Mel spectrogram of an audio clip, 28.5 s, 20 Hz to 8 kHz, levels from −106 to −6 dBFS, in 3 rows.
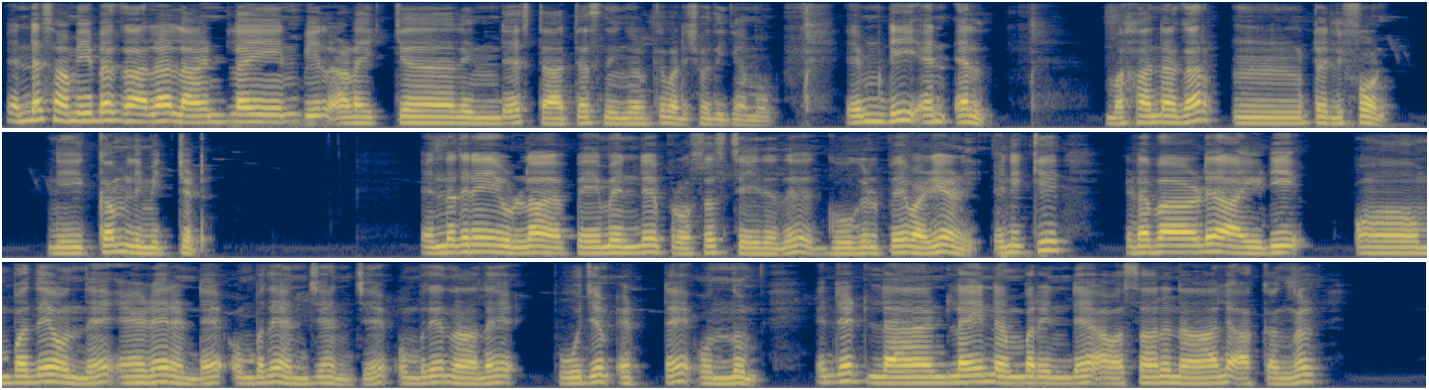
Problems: none marked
